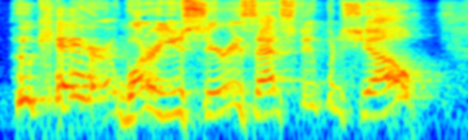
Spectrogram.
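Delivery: high-pitched disbelieving outburst; exasperated mock amazement; incredulous scoffing. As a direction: scoff at them, voice leaping up. Scoffing at upset radio listeners.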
